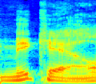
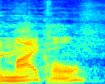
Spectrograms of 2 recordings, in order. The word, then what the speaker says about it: Michael: Gabrielle Gabrielle and Mikel it technically would be Mikel I didn't say that I guess but okay we say Michael you know I don't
